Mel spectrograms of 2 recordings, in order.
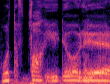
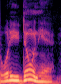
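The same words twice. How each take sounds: First: Menacing, knife-in-hand confrontation; retelling a veteran cornering a door-to-door salesman, intense; really intense. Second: Said in the usual way. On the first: Retold or imitated. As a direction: lean into the threat, pitched up. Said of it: "like, really, you know, really intense". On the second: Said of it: "really intense".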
